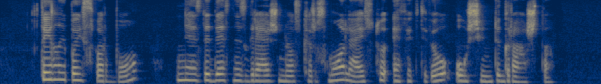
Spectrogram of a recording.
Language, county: Lithuanian, Kaunas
